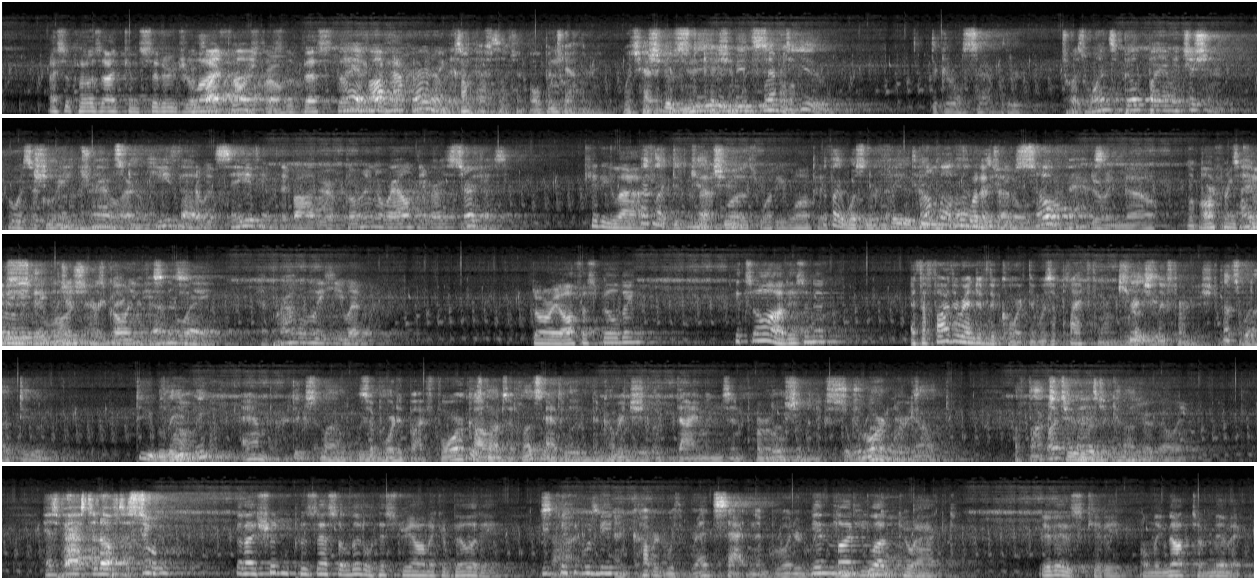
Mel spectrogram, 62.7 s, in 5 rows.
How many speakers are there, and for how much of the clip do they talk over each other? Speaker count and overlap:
four, about 40%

